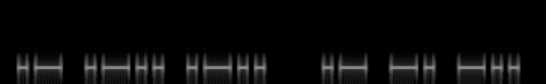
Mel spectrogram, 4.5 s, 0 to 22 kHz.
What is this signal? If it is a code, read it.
Morse code, heard as a keyed tone, about 17 wpm, 700 Hz. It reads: ALL AND
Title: A Sound Of Thunder 17wpm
